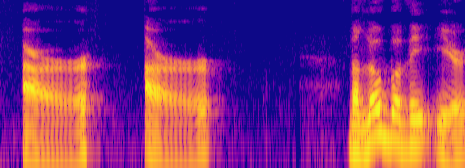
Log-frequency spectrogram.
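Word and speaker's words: 耳: the squarish modern version pronounced third tone r r the lobe of the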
